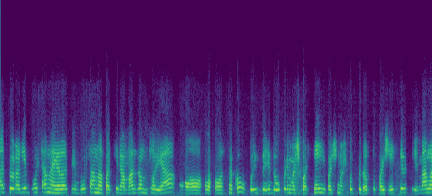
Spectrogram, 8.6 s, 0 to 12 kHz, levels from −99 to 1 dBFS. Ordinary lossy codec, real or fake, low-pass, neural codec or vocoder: Opus, 24 kbps; fake; 7.2 kHz; codec, 16 kHz, 1 kbps, X-Codec, HuBERT features, trained on general audio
